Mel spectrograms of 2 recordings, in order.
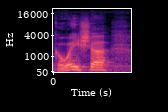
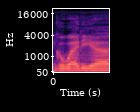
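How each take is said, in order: First: It uses the pronunciation heard in America. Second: It uses the pronunciation heard in Europe. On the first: "here in America they say Goetia" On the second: "in Europe they say Goetia"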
